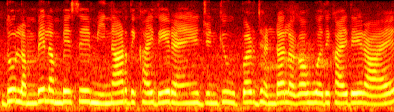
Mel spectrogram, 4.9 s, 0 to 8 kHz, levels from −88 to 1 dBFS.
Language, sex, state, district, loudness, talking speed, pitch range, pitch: Hindi, female, Bihar, Gopalganj, -13 LUFS, 220 wpm, 250-275 Hz, 260 Hz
